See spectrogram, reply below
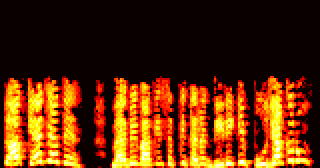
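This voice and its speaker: A woman voicing a jealous, touchy young daughter-in-law in a cartoon, talking fast and sulkily. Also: sits high, dry recording, natural voice. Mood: angry. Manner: quick, sulky, quarrelsome. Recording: dull lo-fi dry recording.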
